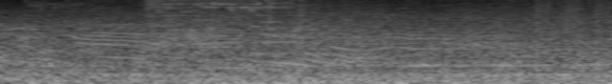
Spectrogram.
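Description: Flames roar from a fiery explosion.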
